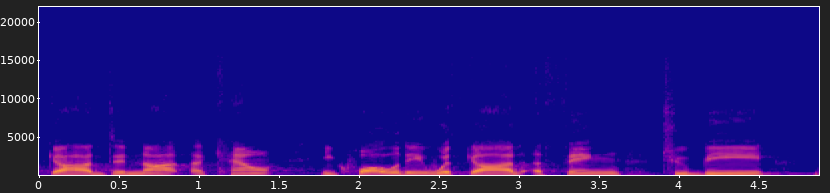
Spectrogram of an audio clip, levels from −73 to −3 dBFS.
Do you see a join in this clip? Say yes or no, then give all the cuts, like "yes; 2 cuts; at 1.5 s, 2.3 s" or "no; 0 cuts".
no; 0 cuts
